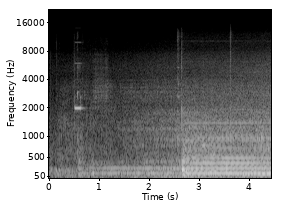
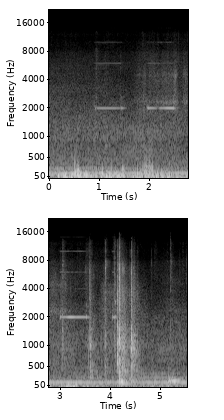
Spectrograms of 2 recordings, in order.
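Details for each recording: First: GE microwave that won't heat: keypad beep and fan hum, then a harsh loud electrical buzz, louder than normal, when running; suspected faulty magnetron, replaced. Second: Steady low even hum with a few short beeps and no harsh buzz from a GE microwave after its faulty magnetron was replaced. Before the repair it buzzed loudly and wouldn't heat; now the water boils and it runs normally.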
